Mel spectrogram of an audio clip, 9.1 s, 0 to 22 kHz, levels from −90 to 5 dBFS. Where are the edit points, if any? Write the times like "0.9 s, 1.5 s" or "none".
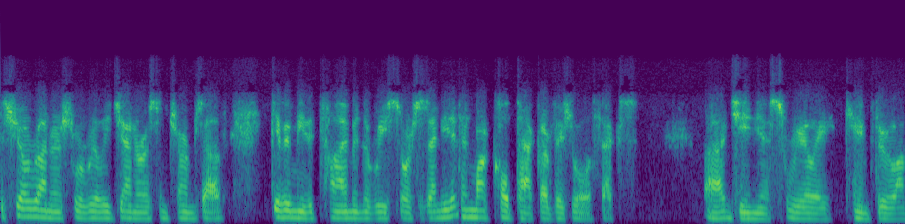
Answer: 4.6 s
